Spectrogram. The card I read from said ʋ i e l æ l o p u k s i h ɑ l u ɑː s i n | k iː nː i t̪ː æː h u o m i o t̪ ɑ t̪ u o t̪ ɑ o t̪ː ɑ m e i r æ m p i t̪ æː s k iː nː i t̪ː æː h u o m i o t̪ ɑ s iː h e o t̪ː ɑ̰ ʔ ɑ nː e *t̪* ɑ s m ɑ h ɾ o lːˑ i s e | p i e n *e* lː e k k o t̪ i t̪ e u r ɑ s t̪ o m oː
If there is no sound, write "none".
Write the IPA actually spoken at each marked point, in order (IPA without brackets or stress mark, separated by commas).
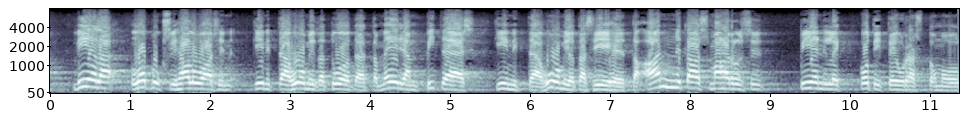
t̪, i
